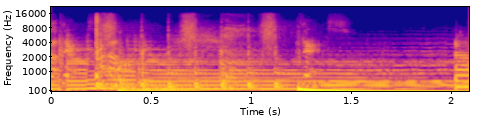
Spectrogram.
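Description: Background music led by plucked guitar over bass, with a deep falling bass hit just after a second in.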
